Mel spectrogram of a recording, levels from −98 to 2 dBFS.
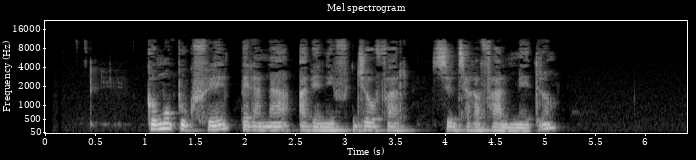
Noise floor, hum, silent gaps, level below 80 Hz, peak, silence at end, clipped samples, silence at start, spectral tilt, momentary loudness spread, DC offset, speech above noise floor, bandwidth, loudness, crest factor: -76 dBFS; none; none; -64 dBFS; -10 dBFS; 1.3 s; under 0.1%; 1.05 s; -5 dB/octave; 8 LU; under 0.1%; 49 dB; 11.5 kHz; -28 LUFS; 20 dB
